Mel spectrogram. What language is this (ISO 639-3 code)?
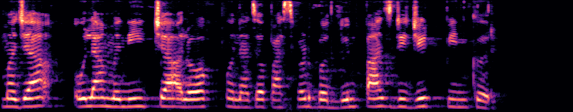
kok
